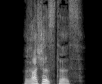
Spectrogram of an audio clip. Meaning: strong/mixed nominative/accusative neuter singular superlative degree of rasch
- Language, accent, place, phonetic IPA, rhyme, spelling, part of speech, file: German, Germany, Berlin, [ˈʁaʃəstəs], -aʃəstəs, raschestes, adjective, De-raschestes.ogg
